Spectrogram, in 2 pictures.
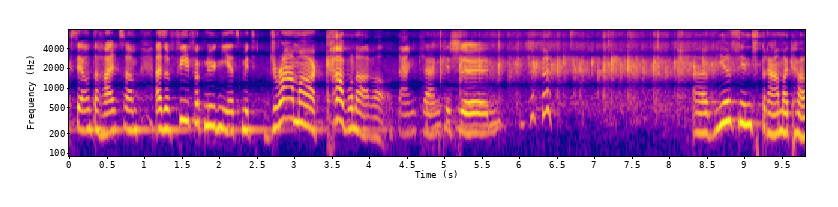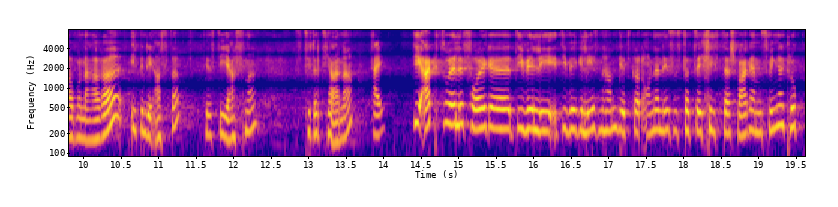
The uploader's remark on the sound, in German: Live-Special vom Ö3-Podcastfestival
